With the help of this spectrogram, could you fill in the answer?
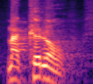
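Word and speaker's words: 马克龙: si vous connaissez le nom chinois de macron maclan c'est comme ça qu on le prononce et bien emmanuel macron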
